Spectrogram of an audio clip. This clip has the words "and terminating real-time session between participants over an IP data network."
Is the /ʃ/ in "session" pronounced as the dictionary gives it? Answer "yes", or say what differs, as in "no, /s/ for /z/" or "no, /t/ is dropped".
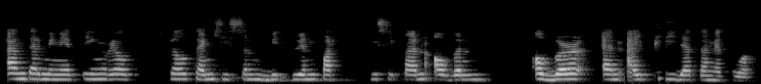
no, /s/ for /ʃ/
